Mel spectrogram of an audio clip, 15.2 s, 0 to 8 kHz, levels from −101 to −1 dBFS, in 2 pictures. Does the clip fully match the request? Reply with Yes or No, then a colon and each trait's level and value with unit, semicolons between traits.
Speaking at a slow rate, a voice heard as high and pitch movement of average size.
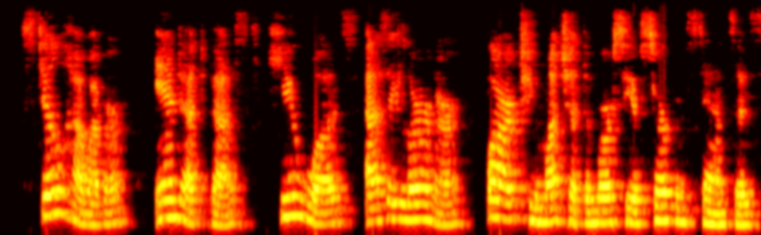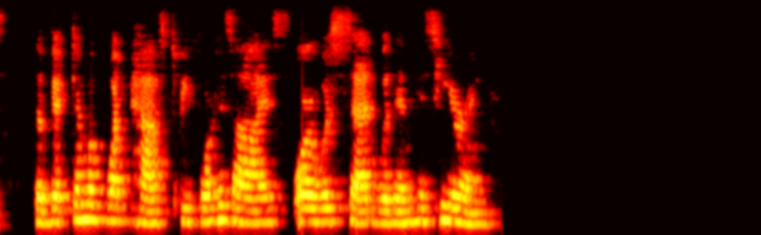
No: slow, 130 wpm; medium, 165 Hz; average, 3.2 semitones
